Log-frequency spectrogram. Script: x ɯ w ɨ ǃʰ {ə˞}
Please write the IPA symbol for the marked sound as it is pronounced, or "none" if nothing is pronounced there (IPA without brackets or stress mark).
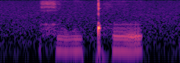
ə˞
